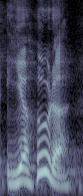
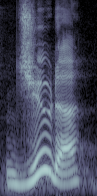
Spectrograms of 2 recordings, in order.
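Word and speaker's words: יהודה: His name was Yehuda. Well, Yehuda in Hebrew, it's going to be pronounced Judah in English.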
